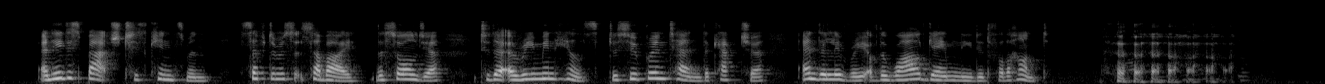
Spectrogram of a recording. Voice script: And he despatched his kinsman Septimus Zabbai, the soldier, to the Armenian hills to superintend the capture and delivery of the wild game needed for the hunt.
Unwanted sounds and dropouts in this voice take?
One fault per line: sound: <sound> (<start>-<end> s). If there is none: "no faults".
sound: laugh (11.0-12.6 s)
